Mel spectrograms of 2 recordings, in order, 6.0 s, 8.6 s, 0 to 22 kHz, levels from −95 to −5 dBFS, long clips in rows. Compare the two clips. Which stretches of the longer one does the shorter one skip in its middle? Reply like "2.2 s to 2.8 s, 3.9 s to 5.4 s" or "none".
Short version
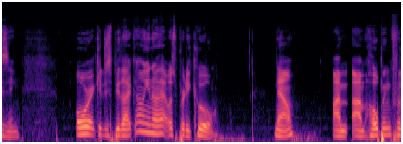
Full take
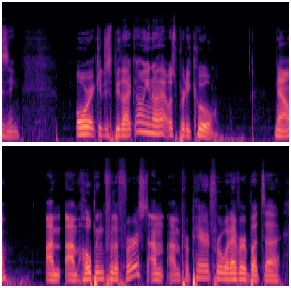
none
